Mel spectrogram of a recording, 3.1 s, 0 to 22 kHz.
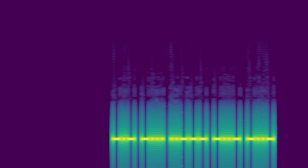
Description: Morse code, heard as a keyed tone, about 49 wpm, 700 Hz. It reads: KB2XX
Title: NA SOTA Chaser Callsigns 50wpm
